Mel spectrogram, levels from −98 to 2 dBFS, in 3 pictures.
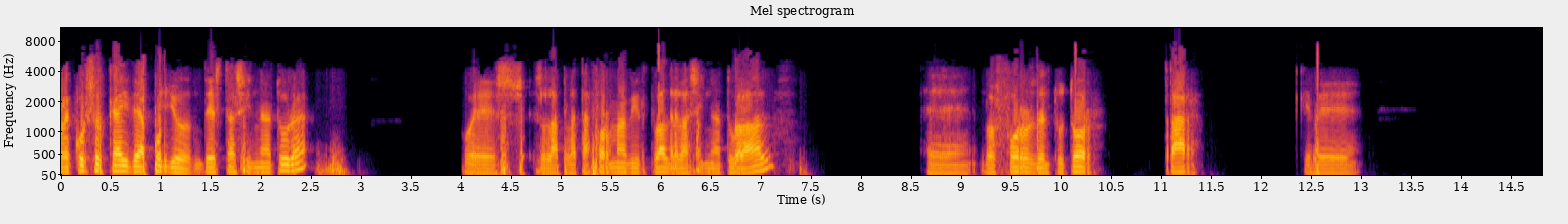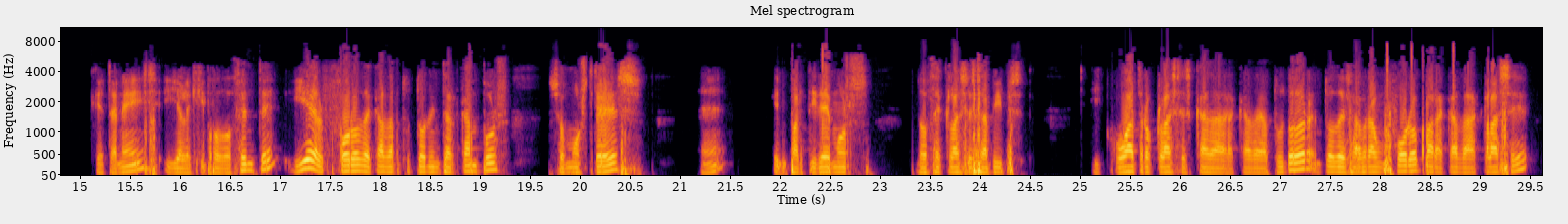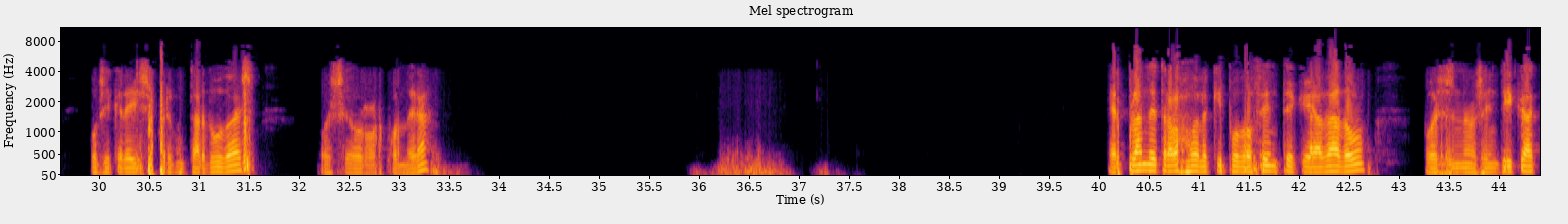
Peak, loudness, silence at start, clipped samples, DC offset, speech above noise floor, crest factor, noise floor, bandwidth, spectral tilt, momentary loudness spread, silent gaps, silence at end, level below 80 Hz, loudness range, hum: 0 dBFS; -15 LUFS; 0 s; under 0.1%; under 0.1%; 75 dB; 16 dB; -90 dBFS; 8 kHz; -7.5 dB/octave; 15 LU; none; 0.05 s; -38 dBFS; 9 LU; none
